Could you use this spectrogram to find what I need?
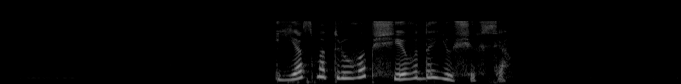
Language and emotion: Russian, neutral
